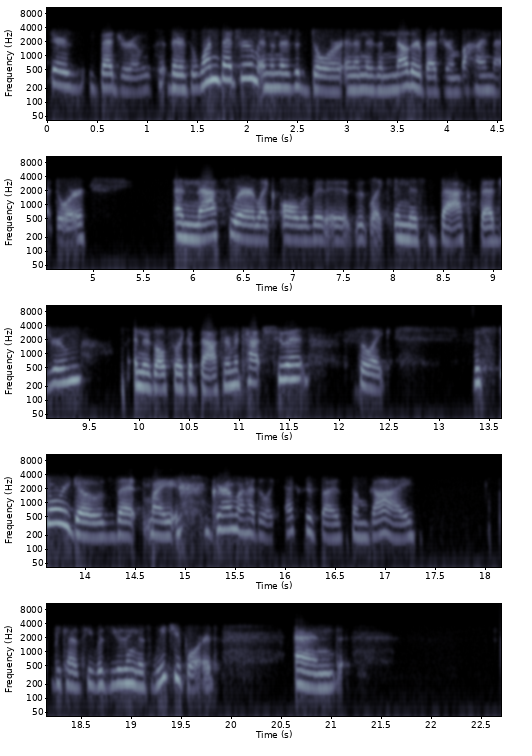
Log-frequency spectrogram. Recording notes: chats on the phone with four more listeners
